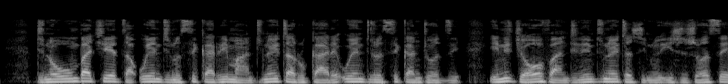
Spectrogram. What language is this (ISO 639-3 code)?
sna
